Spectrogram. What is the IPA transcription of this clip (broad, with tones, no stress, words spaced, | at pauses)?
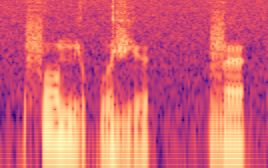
fo˦mʲo˨kʷə˨vʲø˨ | vœ˦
